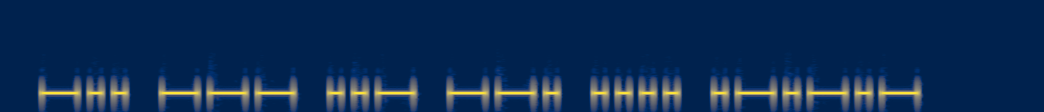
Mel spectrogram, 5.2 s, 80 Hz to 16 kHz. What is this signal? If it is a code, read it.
Morse code, heard as a keyed tone, about 20 wpm, 700 Hz. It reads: DOUGH.
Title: All-Age Appropriate Jokes - 20wpm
